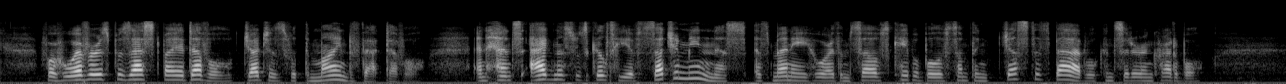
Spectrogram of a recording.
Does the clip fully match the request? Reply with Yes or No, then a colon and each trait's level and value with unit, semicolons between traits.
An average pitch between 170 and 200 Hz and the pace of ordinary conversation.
Yes: medium, 185 Hz; average, 175 wpm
